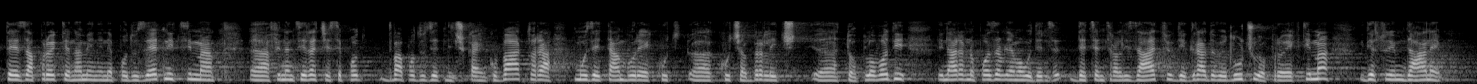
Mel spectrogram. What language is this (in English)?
Croatian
